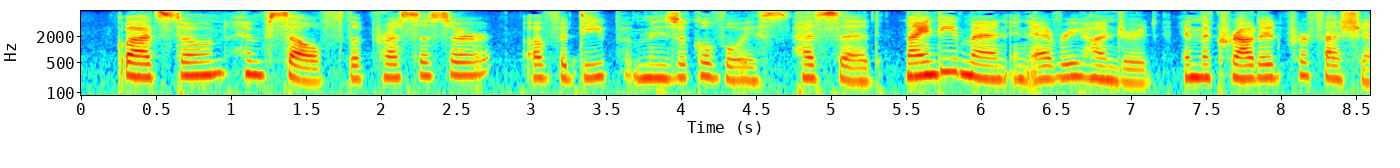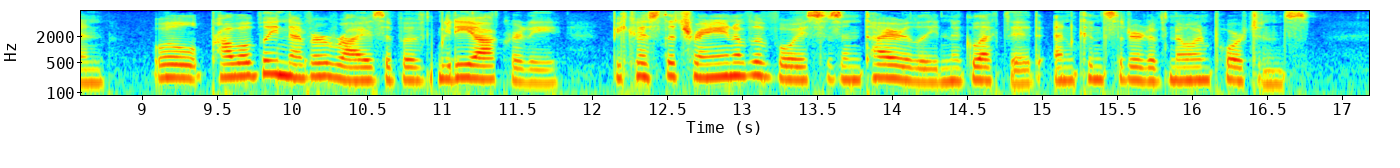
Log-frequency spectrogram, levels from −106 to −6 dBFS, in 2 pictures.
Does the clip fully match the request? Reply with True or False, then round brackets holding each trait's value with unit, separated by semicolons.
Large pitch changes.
False (3.3 semitones)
